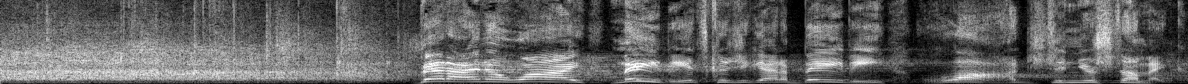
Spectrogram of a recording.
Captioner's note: audience clapping and laughing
